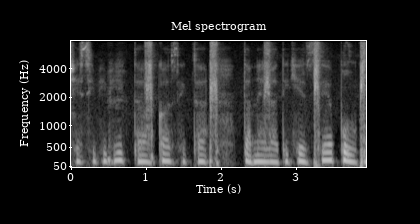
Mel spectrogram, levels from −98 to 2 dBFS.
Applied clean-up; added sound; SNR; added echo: neural mask model Resemble Enhance denoiser.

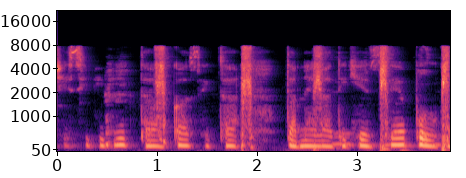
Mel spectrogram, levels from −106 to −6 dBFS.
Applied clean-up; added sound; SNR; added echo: classical method log-MMSE.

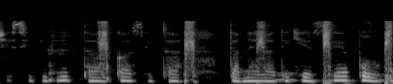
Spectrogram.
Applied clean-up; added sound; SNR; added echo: classical method Wiener filter.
